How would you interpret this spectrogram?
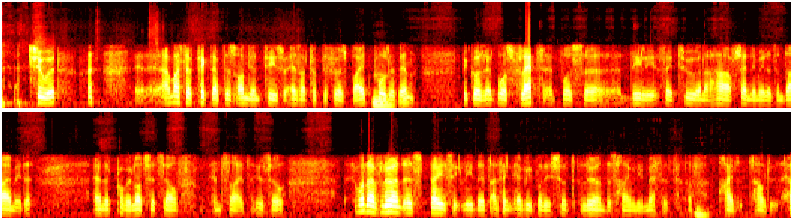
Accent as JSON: {"language": "English", "country": "South Africa", "said": "we're from South Africa, but I'm German, but descent, my wife's Norwegian."}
